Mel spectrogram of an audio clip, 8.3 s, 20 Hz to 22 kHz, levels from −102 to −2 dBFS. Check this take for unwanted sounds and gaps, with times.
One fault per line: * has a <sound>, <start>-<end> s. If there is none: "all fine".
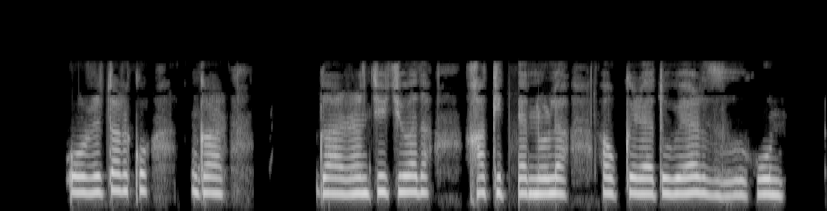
* has a dropout, 5.1-5.2 s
